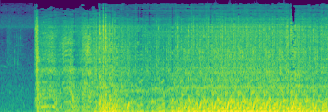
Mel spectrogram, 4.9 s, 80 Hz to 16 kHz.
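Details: 1977 Chevrolet K20 4x4 V8, last driven 2001, cold: cranks, catches and runs lumpy with a skip every few firings, on only four cylinders; spark plugs first suspected, testing found the real cause.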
